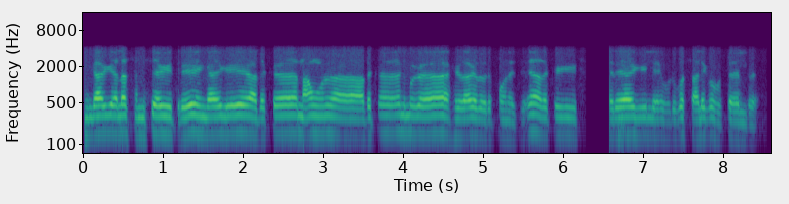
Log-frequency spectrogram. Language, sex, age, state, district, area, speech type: Kannada, male, 30-45, Karnataka, Belgaum, rural, conversation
